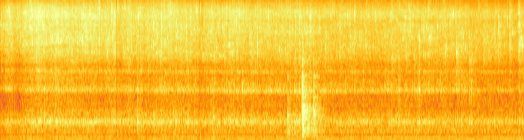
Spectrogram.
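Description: Onion, tomato, potato and ginger-garlic paste fry in a pressure cooker with a steady, loud hiss and sizzle that holds throughout, with one brief stirring clink partway through.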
